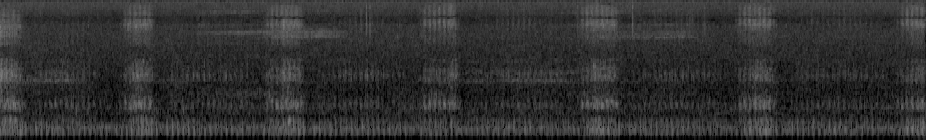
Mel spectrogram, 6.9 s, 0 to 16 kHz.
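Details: Bubba, a pet cat, purrs close to the microphone in Lakewood, Ohio, 2013; continuous low vibrating rumble punctuated by louder breathy pulses roughly every second.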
